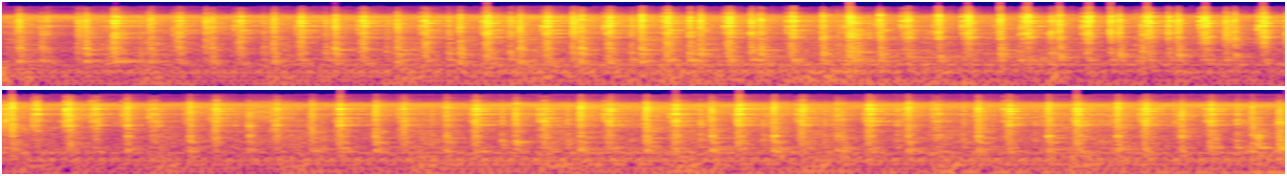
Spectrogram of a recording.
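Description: Hydraulic shop press being hand-pumped, its jack mechanism clicking regularly about four times a second with a metallic rattle, as it builds pressure to force a stuck wheel-bearing race off the hub held in a bearing splitter.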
